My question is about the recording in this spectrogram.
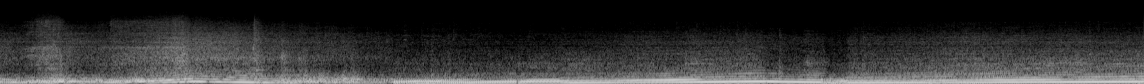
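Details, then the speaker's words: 1979 Chevy LUV after stumble fix and tune-up with ignition timing corrected: engine pulls cleanly through the gears, pitch climbing smoothly with each rev, no stumble or hesitation, much more power; normal acceleration. "that's way better no more power cause it's got way more power guys"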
